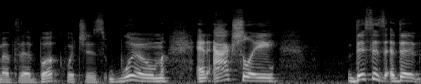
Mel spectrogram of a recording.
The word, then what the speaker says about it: Woom: the book which is womb and actually this is the title is actually kind of genius because it's spelled w-o-o-m like it's room but with a w but then it you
